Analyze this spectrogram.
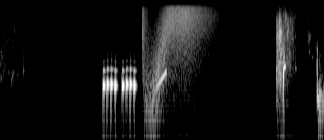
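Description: A short bright chime rings as a fish is caught.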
